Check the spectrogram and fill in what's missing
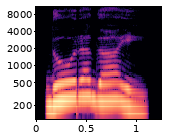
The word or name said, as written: ದೂರಗೆಯ್ಯು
